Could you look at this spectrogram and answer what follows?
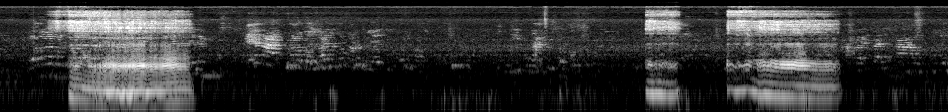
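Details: Snoring: loud, rattling snores, each about two seconds long, separated by quieter breathing and faint room noise.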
